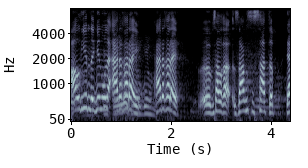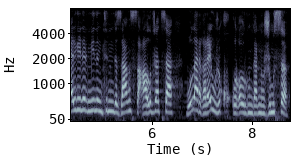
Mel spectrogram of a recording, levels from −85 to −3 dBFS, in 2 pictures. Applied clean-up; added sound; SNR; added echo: none; none; none; none.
